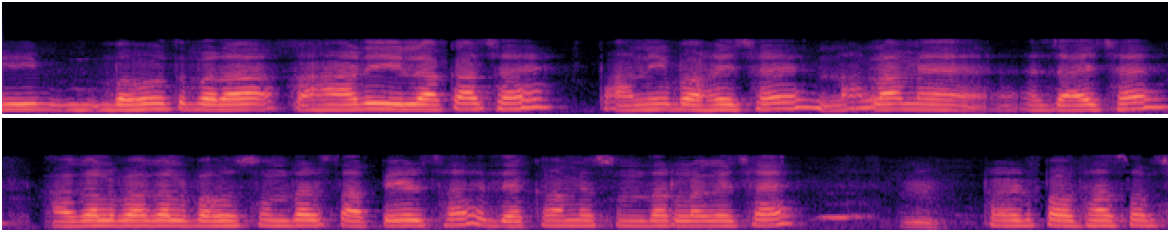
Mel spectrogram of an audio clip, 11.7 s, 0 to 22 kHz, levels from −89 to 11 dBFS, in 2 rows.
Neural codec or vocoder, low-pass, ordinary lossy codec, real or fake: none; 5.4 kHz; AAC, 24 kbps; real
